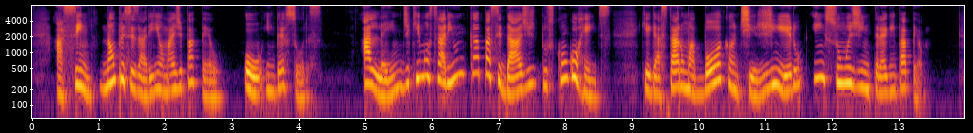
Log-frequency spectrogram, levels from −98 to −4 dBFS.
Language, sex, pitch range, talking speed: Portuguese, female, 185-265 Hz, 120 wpm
